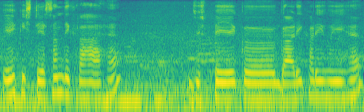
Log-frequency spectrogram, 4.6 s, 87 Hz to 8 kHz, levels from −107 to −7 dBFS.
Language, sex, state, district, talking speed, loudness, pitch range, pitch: Hindi, male, Madhya Pradesh, Katni, 145 wpm, -15 LUFS, 140-155 Hz, 145 Hz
